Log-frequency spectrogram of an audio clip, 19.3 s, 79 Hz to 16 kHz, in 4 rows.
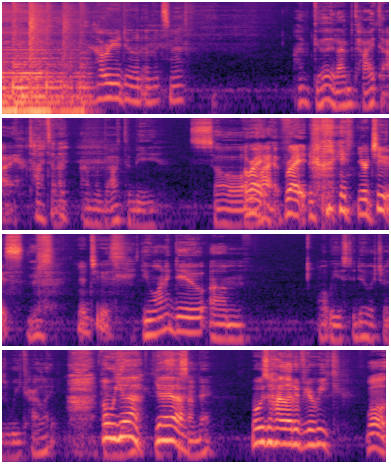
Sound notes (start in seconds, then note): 0.0 upbeat bright music; 15.8 gasps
